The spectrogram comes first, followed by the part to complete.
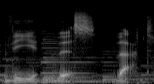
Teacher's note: the voiced dental fricative th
